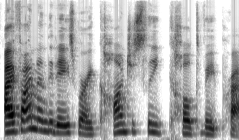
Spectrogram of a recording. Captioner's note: none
